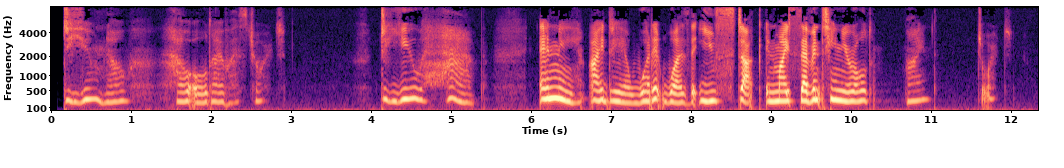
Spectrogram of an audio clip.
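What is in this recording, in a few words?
drama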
